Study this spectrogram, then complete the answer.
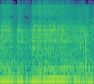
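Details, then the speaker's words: Jeep sputtering and stumbling under throttle on a test drive after a crankshaft position sensor replacement; deep engine note surges unevenly instead of revving cleanly, same issue as the day before, persisting after codes were cleared. Cause unknown. "guys hear how it sputtering just like that that was the same exact issue that I was experiencing yesterday"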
